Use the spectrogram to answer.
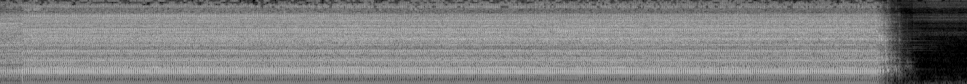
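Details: Small domestic air compressor under repair, running from a solar panel system. A steady, even pumping drone for about eleven seconds, then a clean stop at cut-out; it works normally, though a slight leak at the check valve follows.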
